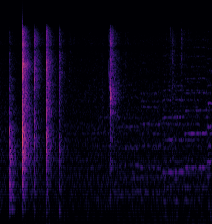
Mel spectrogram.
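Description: An egg being cracked: about five sharp taps of the shell against a hard surface in quick succession in the first second, then one more about two seconds in.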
